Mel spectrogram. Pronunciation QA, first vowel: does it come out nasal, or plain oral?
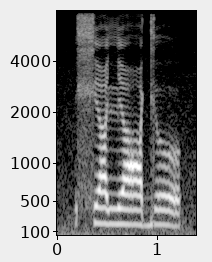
oral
